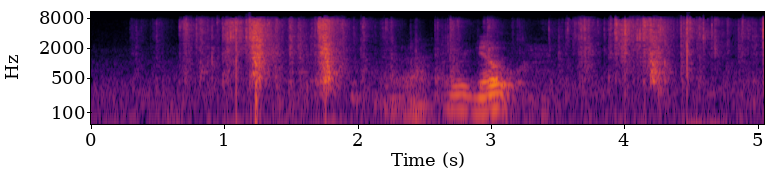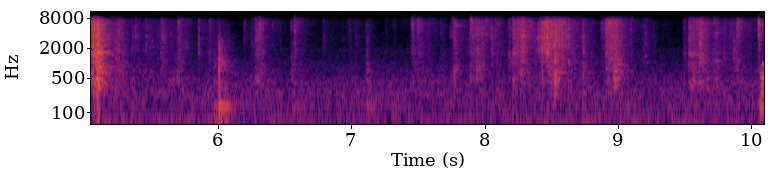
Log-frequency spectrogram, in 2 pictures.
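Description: Bowman Chrome trading-card pack wrappers crinkling and tearing as packs are ripped open, with cards being handled and flicked through: an irregular string of crackles and clicks.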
